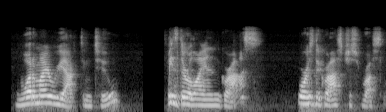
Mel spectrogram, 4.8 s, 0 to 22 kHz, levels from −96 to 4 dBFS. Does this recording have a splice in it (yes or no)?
no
